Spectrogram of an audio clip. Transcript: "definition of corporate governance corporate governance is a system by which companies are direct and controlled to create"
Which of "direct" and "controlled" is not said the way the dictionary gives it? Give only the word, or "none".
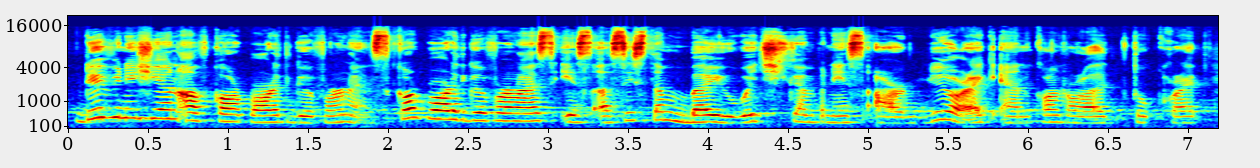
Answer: direct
